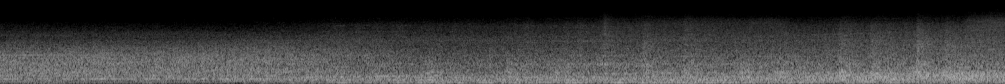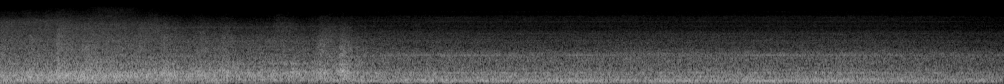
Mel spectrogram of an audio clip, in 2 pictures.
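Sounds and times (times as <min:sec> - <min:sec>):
electric train equipment hum: 0:00.0 - 0:20.0
train rolling past: 0:00.0 - 0:20.0
train wheel clack: 0:06.0 - 0:13.7.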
